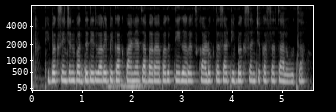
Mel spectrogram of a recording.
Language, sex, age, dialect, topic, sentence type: Marathi, female, 18-24, Southern Konkan, agriculture, question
